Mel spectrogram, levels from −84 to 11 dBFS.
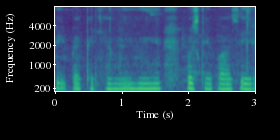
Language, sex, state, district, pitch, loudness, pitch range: Hindi, female, Uttar Pradesh, Jalaun, 180 Hz, -21 LUFS, 175-180 Hz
